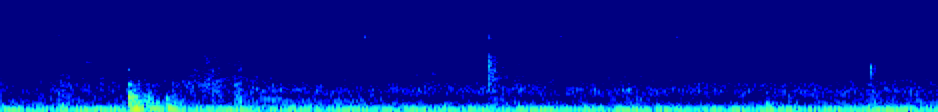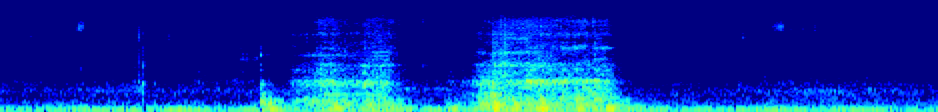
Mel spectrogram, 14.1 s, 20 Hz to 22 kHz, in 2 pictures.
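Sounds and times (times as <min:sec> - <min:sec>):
wood scraping on wood: 0:08.8 - 0:11.9.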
